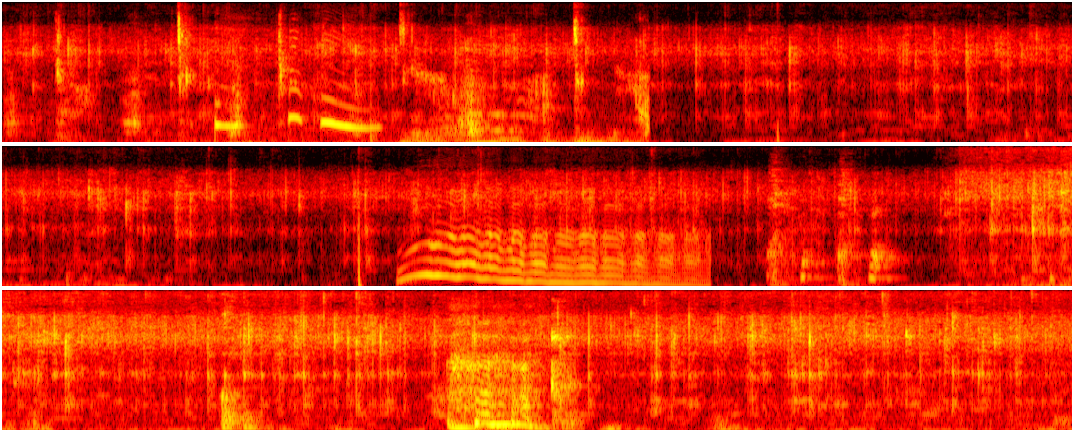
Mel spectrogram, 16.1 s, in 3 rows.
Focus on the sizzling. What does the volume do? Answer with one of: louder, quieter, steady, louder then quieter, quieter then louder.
louder.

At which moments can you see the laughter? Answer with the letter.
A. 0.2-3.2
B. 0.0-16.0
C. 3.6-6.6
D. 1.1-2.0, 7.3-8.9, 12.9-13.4
D.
